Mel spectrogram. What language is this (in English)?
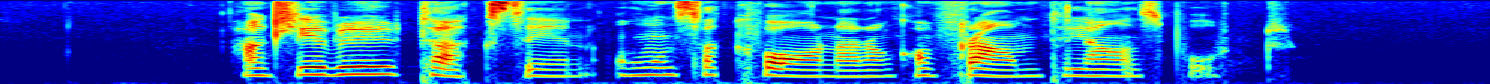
Swedish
